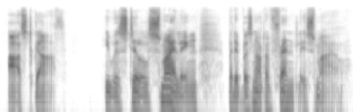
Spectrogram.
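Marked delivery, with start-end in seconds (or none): none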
